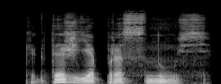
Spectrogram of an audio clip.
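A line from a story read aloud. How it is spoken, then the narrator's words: Quiet. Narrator (Russian): тихо сказал Петр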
